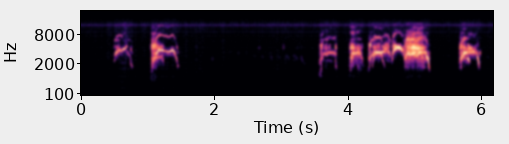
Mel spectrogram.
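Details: Osprey at a nest in Pohjois Satakunta, Finland, June 10, 2024, male bringing fish for breakfast; two loud high arched whistles, a pause, then a quick run of shrill overlapping cries.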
